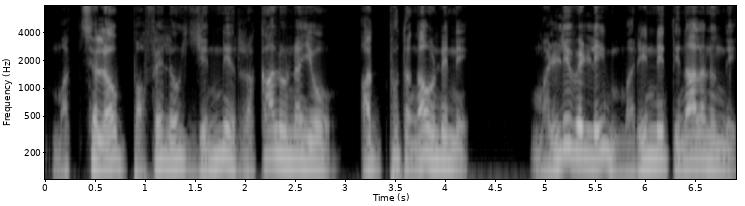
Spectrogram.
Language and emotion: Telugu, surprised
